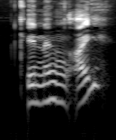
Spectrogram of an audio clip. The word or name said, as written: k'ining'ay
